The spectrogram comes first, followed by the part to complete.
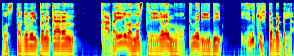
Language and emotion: Malayalam, disgusted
